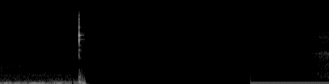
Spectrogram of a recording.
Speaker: Alrighty. So I can definitely hear the buzzing. And we want to fix that buzzing.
